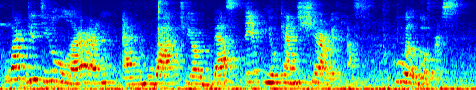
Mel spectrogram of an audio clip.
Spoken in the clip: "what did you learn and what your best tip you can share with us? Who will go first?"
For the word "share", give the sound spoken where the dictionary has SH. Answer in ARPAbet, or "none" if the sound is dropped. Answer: SH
